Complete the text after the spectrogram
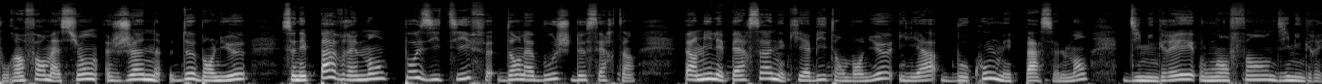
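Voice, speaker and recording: Very slow and lively in intonation, a woman's medium-pitched voice has a dark, mellow tone, captured dry and close with no echo on a very clean recording with a silent background. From Paris suburbs, France. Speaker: French teacher podcaster. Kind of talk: scripted language lesson. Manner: clear, teacher-like.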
